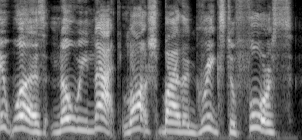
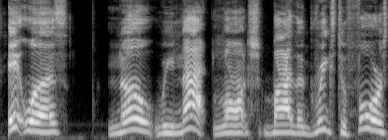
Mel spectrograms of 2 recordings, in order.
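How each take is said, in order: First: The phrase is read at a normal, quicker pace. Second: The phrase is read slowly and deliberately.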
